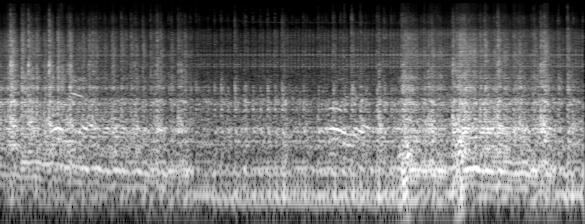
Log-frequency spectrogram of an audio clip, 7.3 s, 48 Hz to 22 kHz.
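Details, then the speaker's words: Yamaha Banshee 350 two-stroke with ported cylinders, first start after rebuild with new clutch, water pump, seals and head domes: raspy high buzz idles evenly and picks up cleanly on throttle, no misfire; normal running. "oh yeah boys you saw that that's what i like to see right there oh yeah she sounds good this is the first time this bike has been running"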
